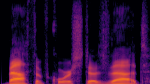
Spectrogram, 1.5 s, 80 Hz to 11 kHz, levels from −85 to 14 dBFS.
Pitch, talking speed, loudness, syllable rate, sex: 95 Hz, 200 wpm, -22 LUFS, 4.3 syllables/s, male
